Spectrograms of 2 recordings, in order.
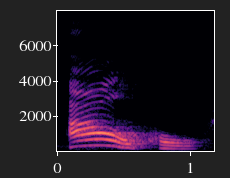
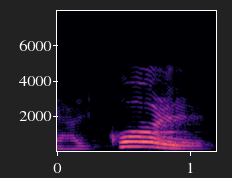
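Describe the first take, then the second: First: Álcool in Portuguese, stress on the first syllable, AL-cool. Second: Alcohol in Spanish, stress on the last syllable, al-co-HOL. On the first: Teacher giving the Portuguese form first, álcool stressed on AL. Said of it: "em português nós falamos". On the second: Teacher contrasting with Spanish, alcohol stressed on HOL. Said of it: "em espanhol é". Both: Shown as a demonstration.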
